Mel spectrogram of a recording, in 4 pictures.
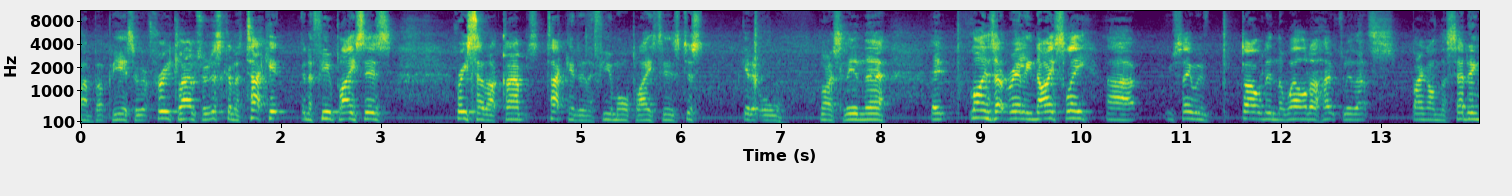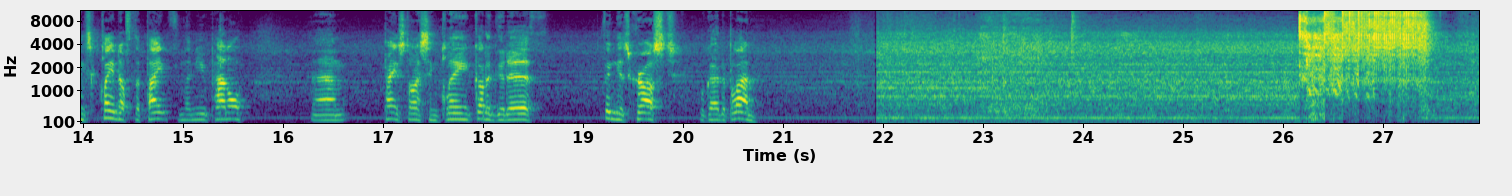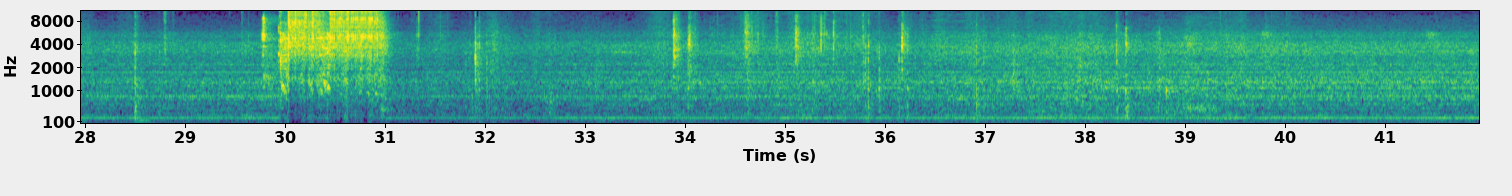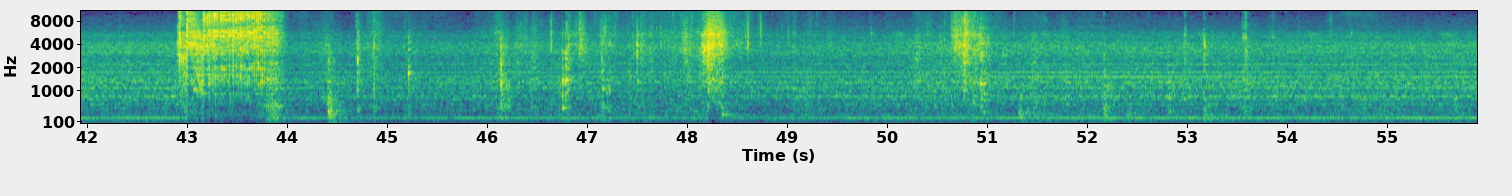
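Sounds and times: welder humming: 21.8 - 55.9
welding arc crackle and hiss: 26.2 - 27.6, 29.8 - 32.4, 42.9 - 44.1.

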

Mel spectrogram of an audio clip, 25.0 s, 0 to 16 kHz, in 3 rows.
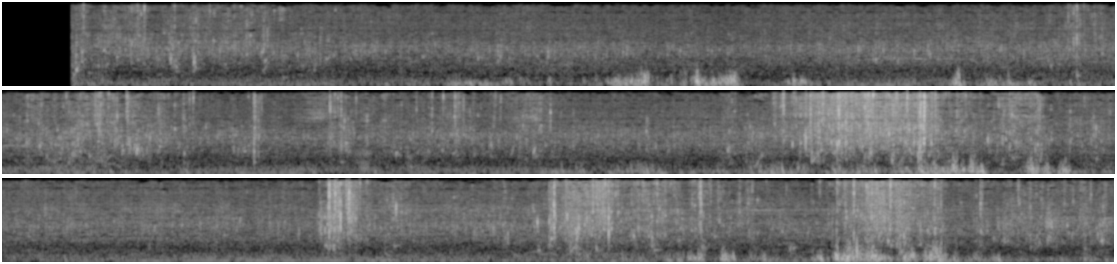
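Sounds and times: paws splashing in water: 7.9 - 12.7, 13.7 - 16.6, 19.0 - 19.8, 20.6 - 25.0.

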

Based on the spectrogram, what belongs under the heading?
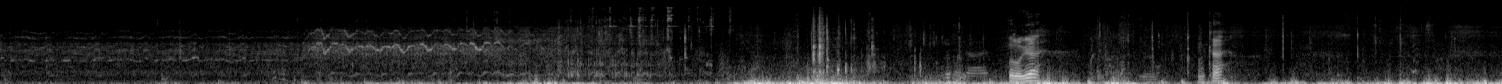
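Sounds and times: waterfowl calling: 0.0 - 6.3.

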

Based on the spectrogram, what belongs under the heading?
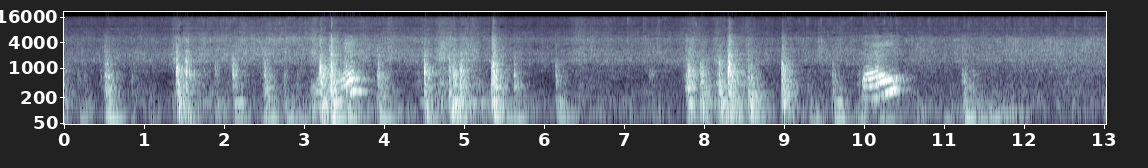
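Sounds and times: spoon scraping and knocking pan: 0.0 - 6.6, 7.2 - 9.9
food sizzling in a frying pan: 0.0 - 13.0.

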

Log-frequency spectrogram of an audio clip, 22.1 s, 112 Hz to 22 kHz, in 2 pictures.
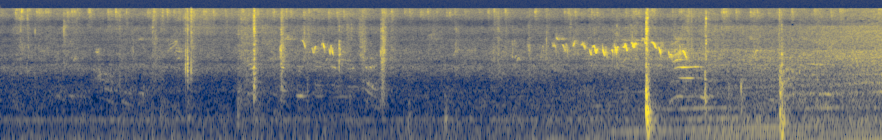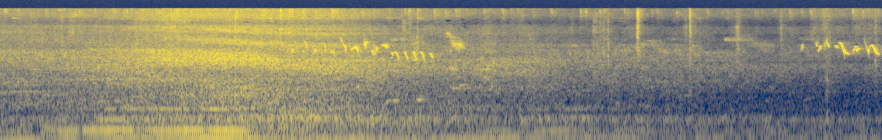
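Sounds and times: birds chirping faintly: 0.0 - 12.8, 13.5 - 22.0
car driving past: 7.2 - 20.1.

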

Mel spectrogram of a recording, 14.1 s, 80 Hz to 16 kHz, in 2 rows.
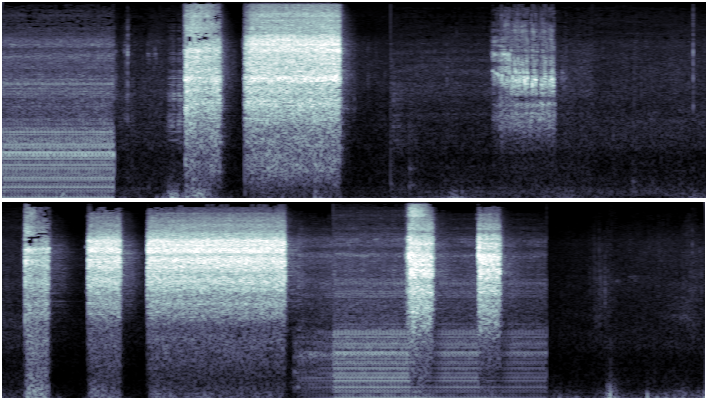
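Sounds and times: steady hum: 0.0 - 1.2, 10.0 - 12.5
compressed air blasts: 1.8 - 3.5, 7.2 - 12.5.

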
